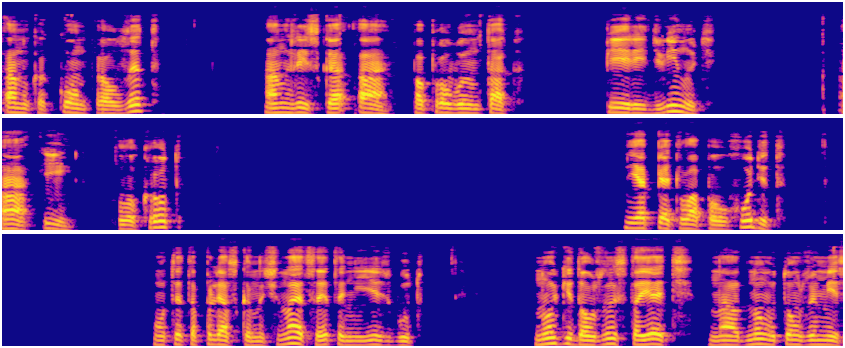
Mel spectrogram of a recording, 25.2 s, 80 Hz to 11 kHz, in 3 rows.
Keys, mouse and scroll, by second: 0.8 ctrl+z, 3.4 a, 4.7-6.6 drag, 8.1 a, 8.8 i, 10.6-25.1 drag.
